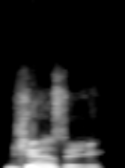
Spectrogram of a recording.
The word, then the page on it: jazzy: British English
